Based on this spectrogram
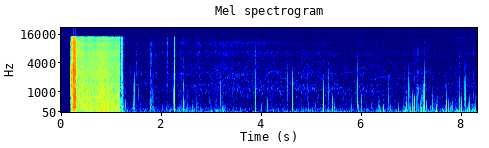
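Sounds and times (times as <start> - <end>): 
match lighting up on matchbox: 0.2 - 1.3.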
